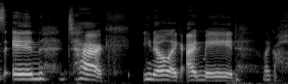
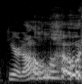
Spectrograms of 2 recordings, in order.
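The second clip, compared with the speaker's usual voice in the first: laughing; 6 semitones higher, 6 dB louder than usual. Real, not acted. Laughing echo.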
